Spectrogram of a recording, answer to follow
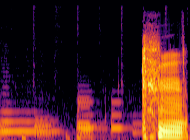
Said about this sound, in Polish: ja muszę wykaszlnąć. To kaszlę.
